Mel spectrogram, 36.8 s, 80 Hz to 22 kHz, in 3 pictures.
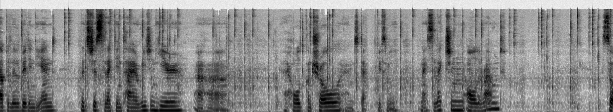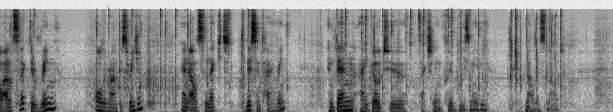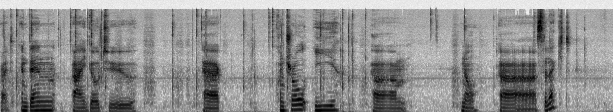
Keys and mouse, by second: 1.2 click, 2.1 ctrl+click, 2.7 click, 3.6 click, 4.7 click, 5.1 click, 6.1 ctrl+click, 6.7 click, 7.6 click, 8.3 click, 9.1 click, 9.5 click, 11.0 click, 11.7 ctrl+click, 12.2 click, 13.0-14.1 middle drag, 14.5 middle click, 14.8 middle click, 15.8 middle click, 17.1 click, 19.0 shift+click, 19.8 click, 20.6 shift+click, 21.6 click, 22.6 ctrl+z, 22.8 ctrl+z, 23.3 ctrl+z, 23.4-24.5 drag, 24.8 click, 25.8 shift+click, 26.5-27.9 drag, 28.4 click, 30.2 click, 31.3 ctrl+e, 35.1-36.7 drag.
